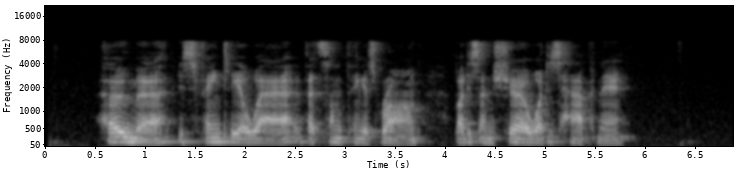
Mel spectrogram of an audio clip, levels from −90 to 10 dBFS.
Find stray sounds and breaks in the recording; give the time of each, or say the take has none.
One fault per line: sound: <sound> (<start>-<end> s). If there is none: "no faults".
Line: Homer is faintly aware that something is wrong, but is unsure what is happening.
no faults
